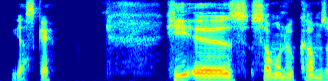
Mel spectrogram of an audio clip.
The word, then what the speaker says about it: Yasuke: So the U is silent in his name, Yasuke.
